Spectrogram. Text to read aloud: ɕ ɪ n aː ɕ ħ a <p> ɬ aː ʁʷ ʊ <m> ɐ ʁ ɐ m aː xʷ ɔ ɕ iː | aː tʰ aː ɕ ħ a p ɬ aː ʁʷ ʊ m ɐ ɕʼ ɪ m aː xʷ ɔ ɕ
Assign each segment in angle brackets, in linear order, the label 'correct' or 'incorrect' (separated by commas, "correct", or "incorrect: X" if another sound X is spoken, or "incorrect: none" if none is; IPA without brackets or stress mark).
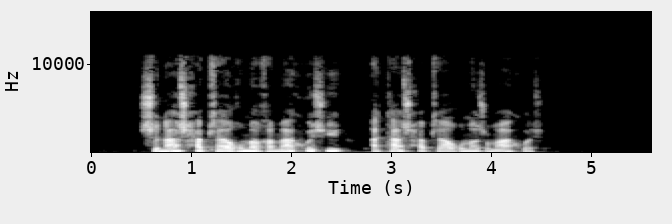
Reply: correct, correct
